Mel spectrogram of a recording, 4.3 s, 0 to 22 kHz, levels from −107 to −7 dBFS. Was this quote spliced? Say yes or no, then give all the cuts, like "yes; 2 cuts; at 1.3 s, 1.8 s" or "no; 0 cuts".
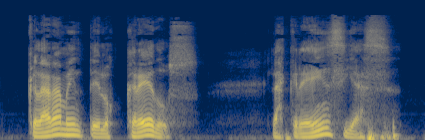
no; 0 cuts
